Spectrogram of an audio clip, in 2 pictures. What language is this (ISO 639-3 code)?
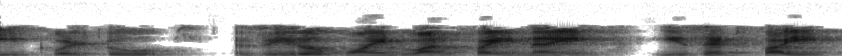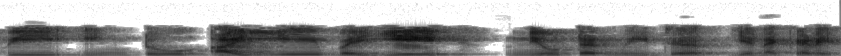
tam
